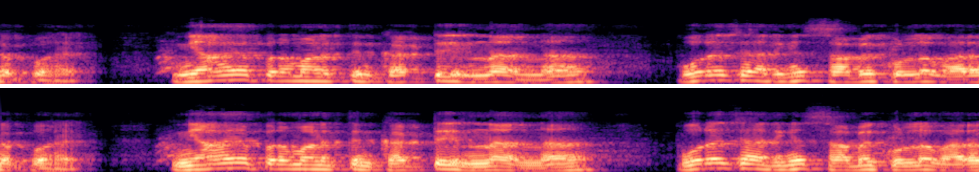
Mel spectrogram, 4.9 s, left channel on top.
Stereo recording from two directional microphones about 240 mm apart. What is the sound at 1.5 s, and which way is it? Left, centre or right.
A man's voice, right.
